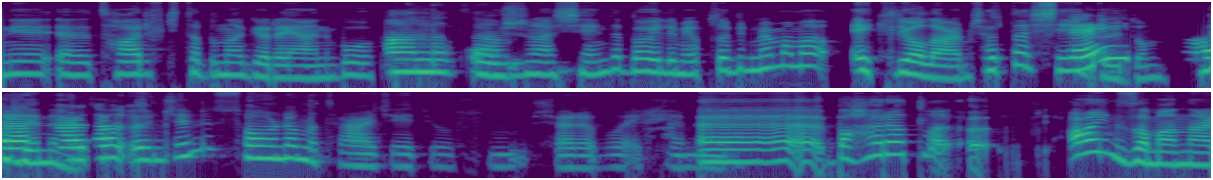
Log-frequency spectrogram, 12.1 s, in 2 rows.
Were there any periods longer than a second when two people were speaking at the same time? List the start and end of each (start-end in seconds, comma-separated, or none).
4.9-6.8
